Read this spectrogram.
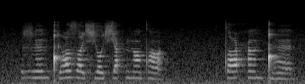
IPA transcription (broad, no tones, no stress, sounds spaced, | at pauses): ɮ ɛ̃ ɡ͡ǃ i zˤ ɛ ɕ ɒ ɕ ɛ ħ ŋ ɛ̃ tˤ ɛ̃ | tˤ ə ħ ɐ̃ ɡ͡ǃ ɛ̃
